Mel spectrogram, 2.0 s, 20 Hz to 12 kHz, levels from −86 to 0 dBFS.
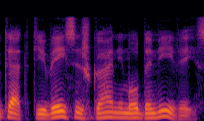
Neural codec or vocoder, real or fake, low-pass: codec, 16 kHz, 0.5 kbps, FunCodec, trained on LibriTTS, 25 frames a second; fake; 7.2 kHz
